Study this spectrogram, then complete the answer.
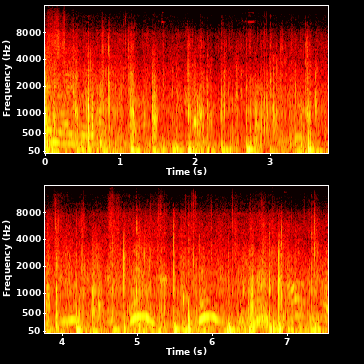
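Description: Hooves of a horse named in a Blue Ridge, Georgia outing clop in quick irregular beats, close and fairly loud, mixed with rustling and people talking throughout.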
